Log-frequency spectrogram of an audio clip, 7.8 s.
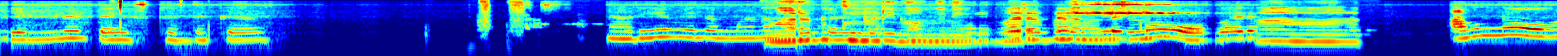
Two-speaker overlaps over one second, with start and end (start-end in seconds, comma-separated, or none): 3.9-5.7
